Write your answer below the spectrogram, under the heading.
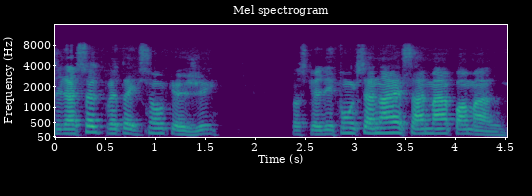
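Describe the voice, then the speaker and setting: Speaking loudly at a fairly slow pace, a man uses a fairly high pitch with ordinary pitch variation. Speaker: citizen auditor. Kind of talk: heated argument.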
